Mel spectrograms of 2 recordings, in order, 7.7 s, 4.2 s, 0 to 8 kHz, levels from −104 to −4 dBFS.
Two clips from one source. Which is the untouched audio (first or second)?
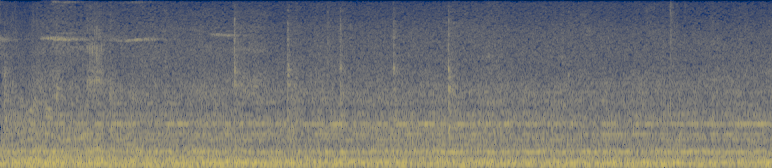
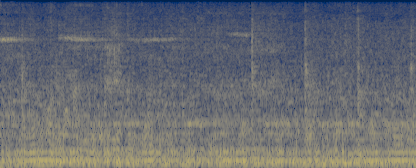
first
